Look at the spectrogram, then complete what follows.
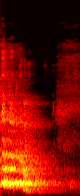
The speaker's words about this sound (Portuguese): Tá preparada? Vamos lá. Respirando, vamos lá.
